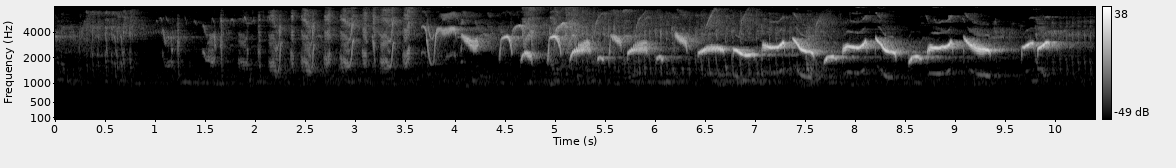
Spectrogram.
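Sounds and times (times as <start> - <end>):
Chinese hwamei song of whistled phrases: 0.0 - 10.3.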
